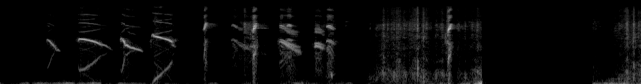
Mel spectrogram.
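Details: Green-winged saltator singing in nature: four or five loud, descending whistled slurs, then a quicker group of shorter notes, fading into rustling noise and a brief silence.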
